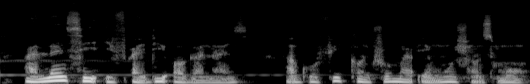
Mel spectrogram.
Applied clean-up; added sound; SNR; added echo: classical method log-MMSE.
